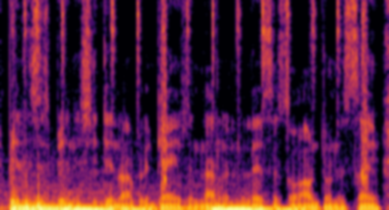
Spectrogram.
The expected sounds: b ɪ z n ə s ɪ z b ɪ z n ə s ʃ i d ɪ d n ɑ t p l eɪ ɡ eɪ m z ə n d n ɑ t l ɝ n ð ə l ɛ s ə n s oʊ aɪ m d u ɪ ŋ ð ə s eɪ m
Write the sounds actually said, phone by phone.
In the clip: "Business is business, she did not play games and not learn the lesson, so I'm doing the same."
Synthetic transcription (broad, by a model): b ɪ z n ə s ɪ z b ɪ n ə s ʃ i d ɪ d n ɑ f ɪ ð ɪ ɡ eɪ m z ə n n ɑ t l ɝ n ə l ɛ s ə n s oʊ aɪ m d u ɪ ŋ ð ə s eɪ m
